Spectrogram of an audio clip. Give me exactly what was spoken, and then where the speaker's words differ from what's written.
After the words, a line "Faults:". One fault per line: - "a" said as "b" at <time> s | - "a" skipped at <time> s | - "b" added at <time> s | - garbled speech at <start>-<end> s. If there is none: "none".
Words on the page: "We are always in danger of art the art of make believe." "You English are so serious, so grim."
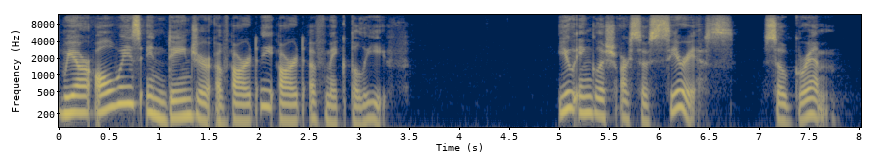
"We are always in danger of art the art of make believe." "You English are so serious, so grim."
Faults:
none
